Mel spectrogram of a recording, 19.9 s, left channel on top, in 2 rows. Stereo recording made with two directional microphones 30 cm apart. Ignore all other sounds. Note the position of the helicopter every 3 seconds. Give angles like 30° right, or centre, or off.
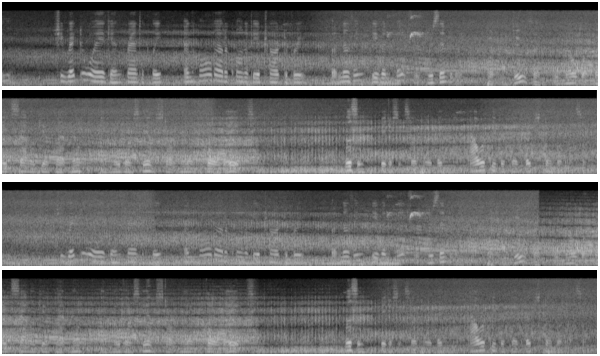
50° right, 40° right, 20° right, 10° right, 10° left, 30° left, 40° left.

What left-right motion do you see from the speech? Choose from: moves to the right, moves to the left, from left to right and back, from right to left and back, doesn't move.
doesn't move.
